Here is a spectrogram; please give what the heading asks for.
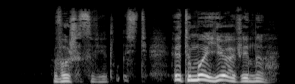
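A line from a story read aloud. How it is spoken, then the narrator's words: Sudden remorseful snort. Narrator (Russian): вдруг раскаянно хмыкнул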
